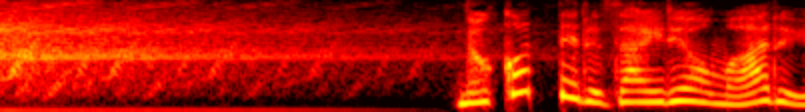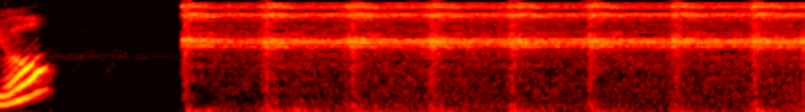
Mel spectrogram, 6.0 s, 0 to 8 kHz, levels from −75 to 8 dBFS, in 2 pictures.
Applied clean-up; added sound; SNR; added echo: none; none; none; none.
